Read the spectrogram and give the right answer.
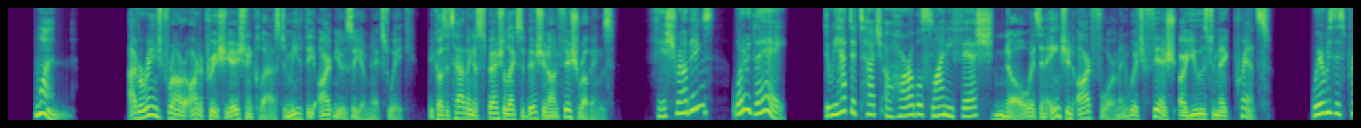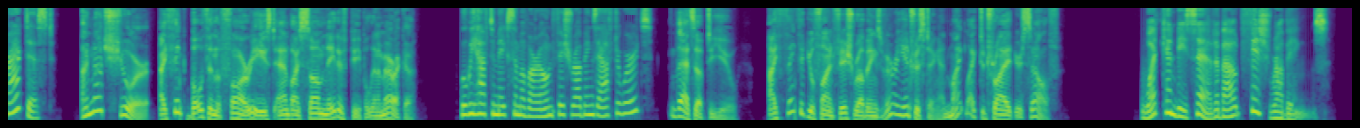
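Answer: They are an ancient art form in which fish are used to make prints.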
